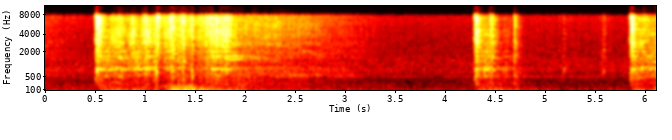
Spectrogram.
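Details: 350 V8 in a 1937 Dodge Brothers, first start: sharp pops and bangs in short bursts, never settling into steady idle, spitting back through the carburetor; timing unverified, battery dying, cause unconfirmed.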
